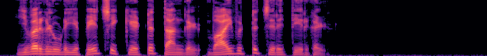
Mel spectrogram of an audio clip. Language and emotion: Tamil, neutral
